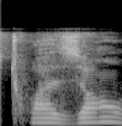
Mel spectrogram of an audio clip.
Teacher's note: it's trois ans with a Z sound there and a aux États-Unis with a Z sound for this X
